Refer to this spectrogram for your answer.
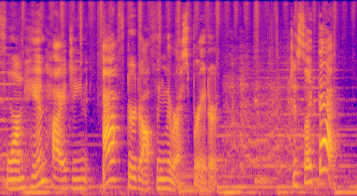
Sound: dispenser screeches

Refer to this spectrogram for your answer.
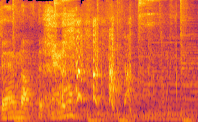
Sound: laughing

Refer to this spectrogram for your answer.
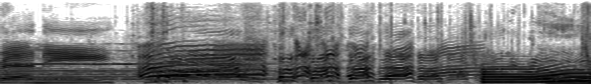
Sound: laughing

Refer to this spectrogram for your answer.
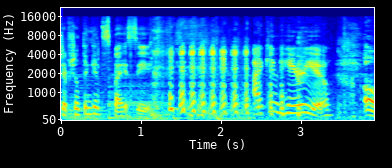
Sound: laughing

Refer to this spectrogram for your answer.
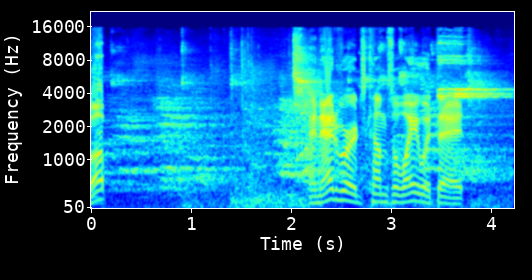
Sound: whistle blows

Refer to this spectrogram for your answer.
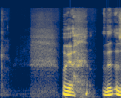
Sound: sighs

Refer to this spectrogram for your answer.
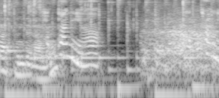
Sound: laughing

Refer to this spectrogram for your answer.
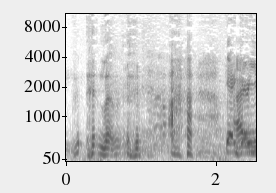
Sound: laughing

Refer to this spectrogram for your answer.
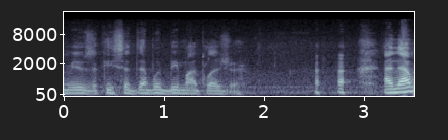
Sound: laughs

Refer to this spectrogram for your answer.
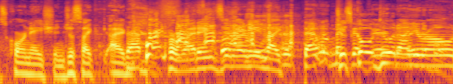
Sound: laughter

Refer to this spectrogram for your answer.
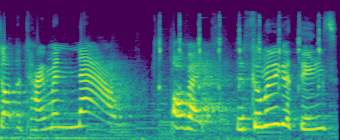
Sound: timer clicks

